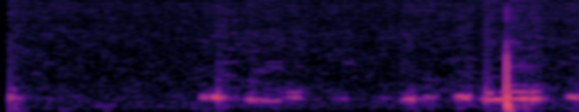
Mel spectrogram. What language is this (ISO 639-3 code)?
pus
